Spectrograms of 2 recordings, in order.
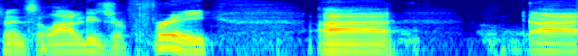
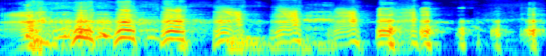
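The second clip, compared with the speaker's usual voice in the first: long high laughter; 12 semitones higher, 3 dB louder than usual. Real, not acted. Laughing at bit.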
